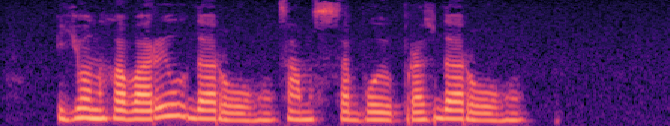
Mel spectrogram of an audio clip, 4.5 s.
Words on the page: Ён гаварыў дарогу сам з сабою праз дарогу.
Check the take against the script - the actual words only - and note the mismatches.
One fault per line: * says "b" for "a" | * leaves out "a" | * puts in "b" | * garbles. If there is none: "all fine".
all fine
